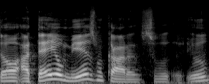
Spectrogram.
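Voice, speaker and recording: A man speaks with a high pitch. The very clean recording has a silent background and a dry, close sound with no echo. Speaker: podcast host, maintenance career coach. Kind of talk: casual podcast chat. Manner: stumbling, runs words together.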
